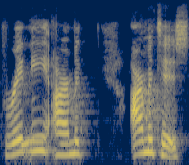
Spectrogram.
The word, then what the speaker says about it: Britaini Armitage: I am joined by Dylann Crush and Brittany Armitage.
